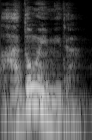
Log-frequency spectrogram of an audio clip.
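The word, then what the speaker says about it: אדום: 붉은 것으로 표현된 팥죽은 히브리어로 아돔입니다. 발음을 할 때 아돔이라고 하는 것이죠.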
